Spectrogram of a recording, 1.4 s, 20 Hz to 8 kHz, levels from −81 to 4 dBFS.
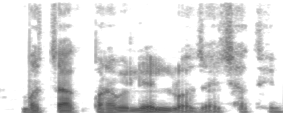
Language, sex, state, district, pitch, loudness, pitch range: Maithili, male, Bihar, Samastipur, 115 Hz, -27 LUFS, 105-130 Hz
